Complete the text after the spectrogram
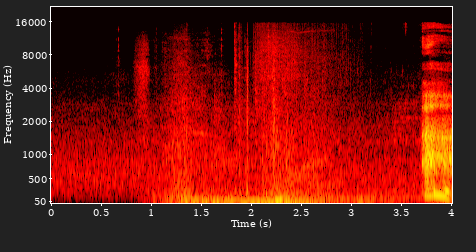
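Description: A magical whoosh rushes past.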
